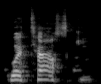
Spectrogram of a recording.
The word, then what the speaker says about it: Kwiatkowski: I'm saying his name wrong. Kwiatkowski.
